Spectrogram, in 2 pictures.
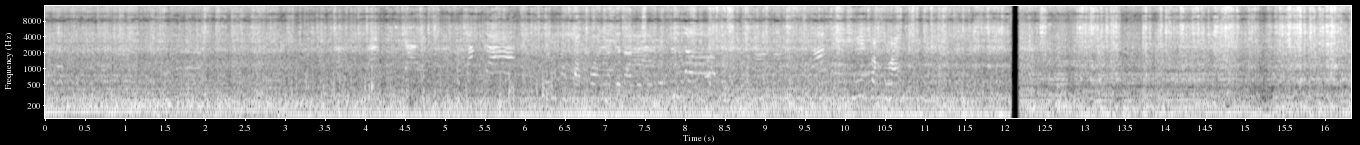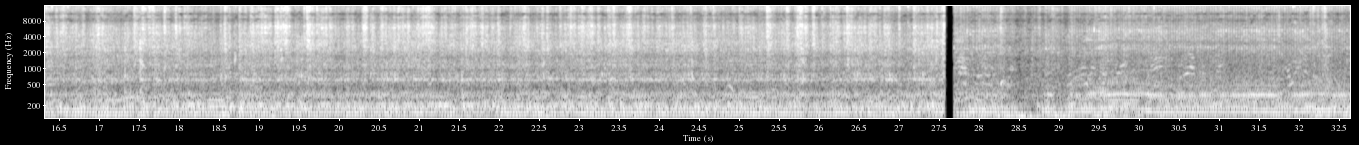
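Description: Steady engine and road noise of a motor vehicle heard while riding along, with a low rumble throughout. It drops out for an instant twice.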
